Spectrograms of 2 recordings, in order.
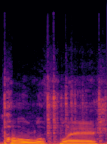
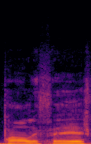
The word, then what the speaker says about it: polar flash: It comes like that, but I put the polar flash on it. I used to call it polyflash, but I found out I was calling it wrong.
